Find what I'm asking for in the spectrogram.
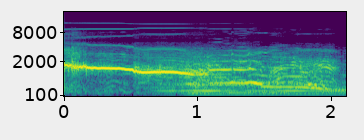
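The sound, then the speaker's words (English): A woman's scream at an evening fair, loud and sustained for about two seconds, high-pitched and sliding steadily downward. “Suddenly, a woman screams.”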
